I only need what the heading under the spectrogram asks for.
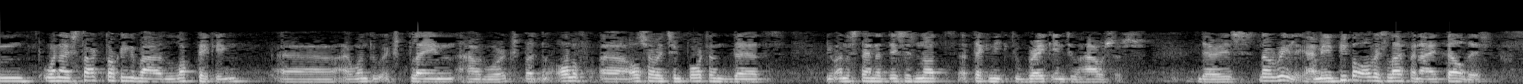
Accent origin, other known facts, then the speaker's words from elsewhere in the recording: Netherlands; We're both from Holland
